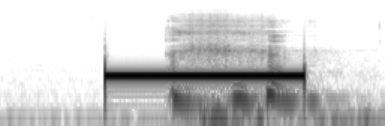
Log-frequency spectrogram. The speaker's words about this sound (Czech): tak ho zkusím mu zavolat, možná s někým volá.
